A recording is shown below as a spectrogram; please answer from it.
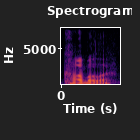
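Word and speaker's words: Kamala: How would you have pronounced it other way? The proper way. What's that? Kamla. Oh, Lord. That's her name.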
